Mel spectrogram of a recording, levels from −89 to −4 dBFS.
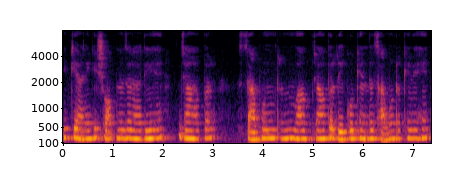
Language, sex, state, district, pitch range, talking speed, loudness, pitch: Hindi, female, Bihar, Sitamarhi, 205-225 Hz, 155 wpm, -28 LUFS, 215 Hz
